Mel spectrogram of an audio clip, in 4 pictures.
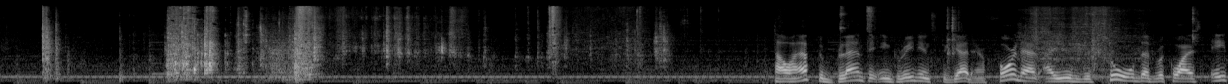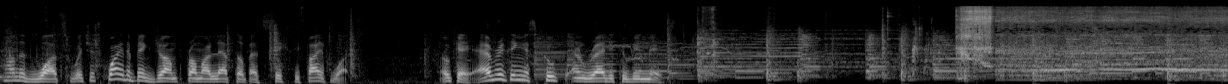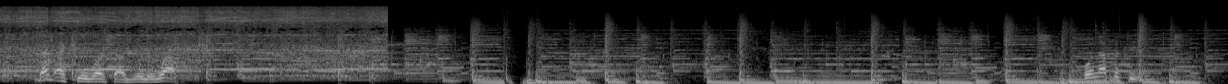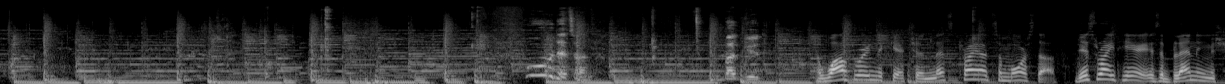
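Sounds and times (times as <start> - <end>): steady hum: 0.0 - 13.7
stick blender whining: 21.8 - 28.5.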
